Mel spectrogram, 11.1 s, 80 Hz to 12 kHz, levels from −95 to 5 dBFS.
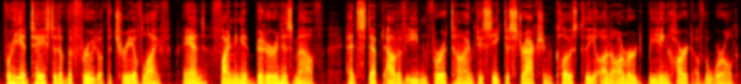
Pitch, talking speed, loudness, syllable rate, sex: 115 Hz, 210 wpm, -21 LUFS, 5.0 syllables/s, male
